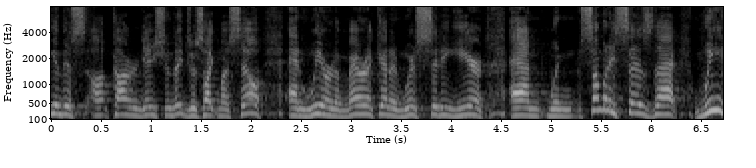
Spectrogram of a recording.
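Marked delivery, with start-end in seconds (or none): none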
